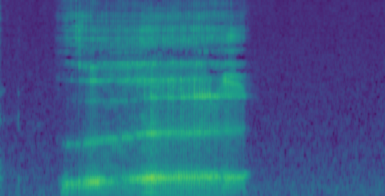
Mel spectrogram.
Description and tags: Big Belch
outtake during a stream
